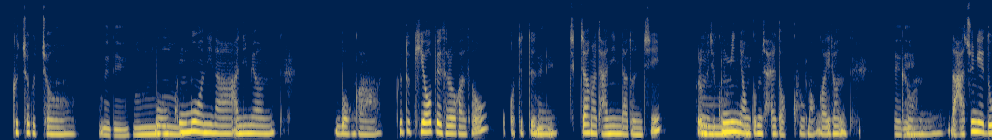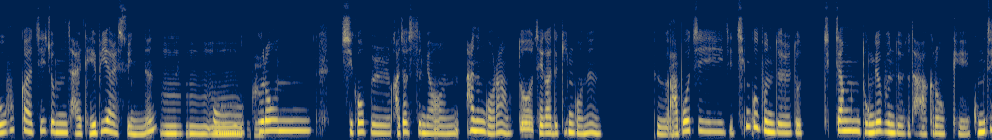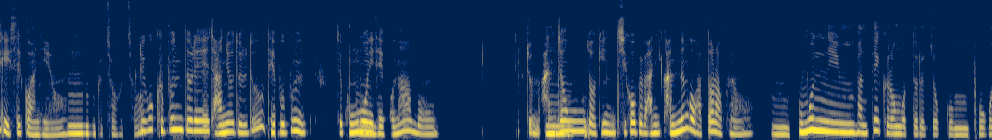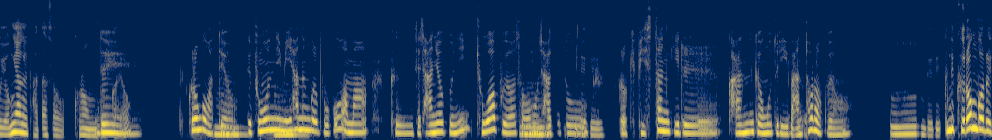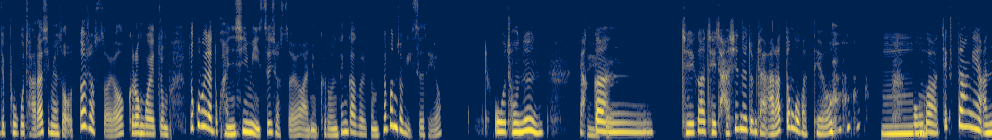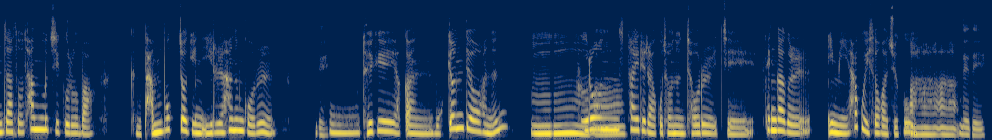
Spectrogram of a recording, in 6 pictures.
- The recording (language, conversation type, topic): Korean, podcast, 가족이 원하는 직업과 내가 하고 싶은 일이 다를 때 어떻게 해야 할까?
- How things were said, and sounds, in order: tapping; other background noise; laugh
